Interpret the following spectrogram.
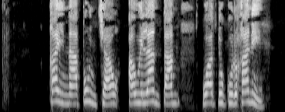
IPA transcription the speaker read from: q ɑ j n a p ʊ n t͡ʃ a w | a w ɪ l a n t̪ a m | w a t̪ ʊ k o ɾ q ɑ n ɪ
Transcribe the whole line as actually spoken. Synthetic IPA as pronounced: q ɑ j n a p ʊ n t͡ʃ a w | a w ɪ l a n t̪ a m | w a t̪ ʊ k o ɾ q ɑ n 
